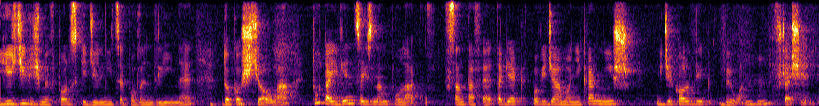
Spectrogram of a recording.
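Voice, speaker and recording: Over noticeable background noise and audible room echo, the speaker keeps a moderate pace with ordinary pitch variation. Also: woman, medium pitch for a woman. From southern Poland, Częstochowa. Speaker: Polish immigrant. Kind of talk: casual chat.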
